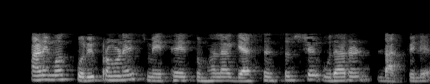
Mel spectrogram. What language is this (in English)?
Marathi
